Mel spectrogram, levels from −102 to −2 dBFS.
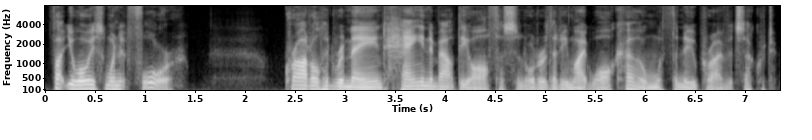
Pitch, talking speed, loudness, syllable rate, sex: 105 Hz, 210 wpm, -21 LUFS, 6.5 syllables/s, male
